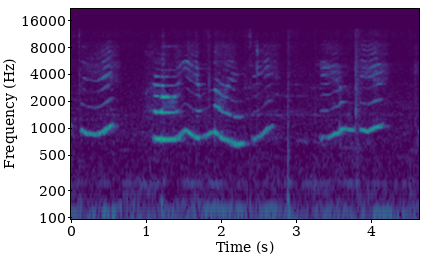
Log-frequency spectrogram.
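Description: A Corgi gives drawn-out, wavering whines that rise and fall in pitch like a sing-song moan.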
